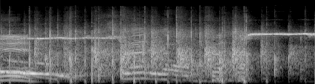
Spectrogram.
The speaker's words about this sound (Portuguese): Pra galera que tá assistindo aí, primeira gravação nos estúdios novos do MJCast. Uma salva de palmas aí.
